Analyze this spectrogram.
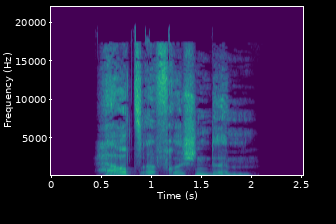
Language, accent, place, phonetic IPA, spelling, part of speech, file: German, Germany, Berlin, [ˈhɛʁt͡sʔɛɐ̯ˌfʁɪʃn̩dəm], herzerfrischendem, adjective, De-herzerfrischendem.ogg
- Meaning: strong dative masculine/neuter singular of herzerfrischend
